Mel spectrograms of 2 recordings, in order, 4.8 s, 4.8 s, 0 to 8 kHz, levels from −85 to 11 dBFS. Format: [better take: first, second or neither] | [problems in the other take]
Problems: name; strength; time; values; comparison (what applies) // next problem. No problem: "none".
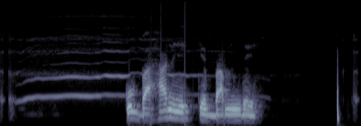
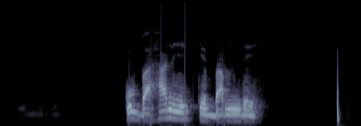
second | background sound (Breathing); 16 dB below the speech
